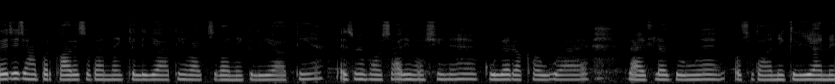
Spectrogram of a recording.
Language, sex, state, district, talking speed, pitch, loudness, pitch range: Hindi, male, Maharashtra, Dhule, 230 wpm, 225 Hz, -36 LUFS, 220-235 Hz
